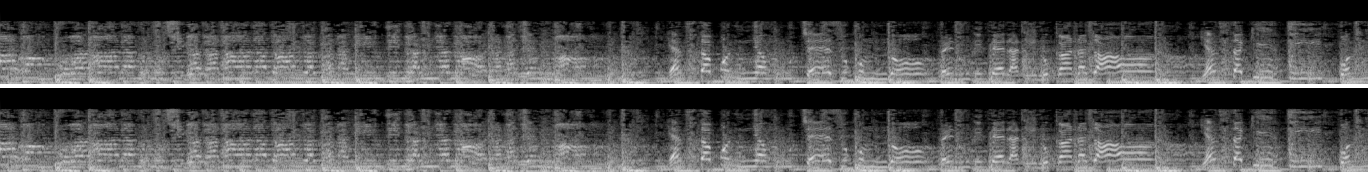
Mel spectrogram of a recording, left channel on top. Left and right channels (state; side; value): identical; both; correlation 1.00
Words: భువనాల నుంచి గగనాల దాకా ఘన కీర్తి గణ్య కారణ జన్మ. ఎంత పుణ్యం చేసుకుందో వెండి తెర నిను కనగా, ఎంత కీర్తి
